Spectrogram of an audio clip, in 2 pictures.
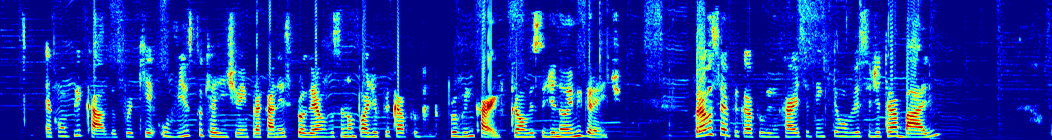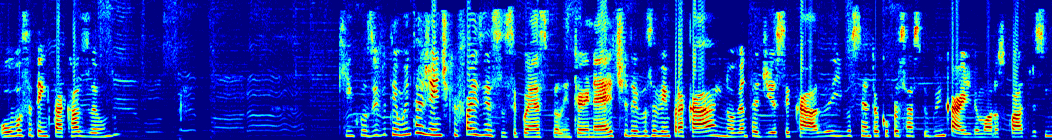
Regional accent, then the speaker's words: Brazil; Dele, ah, de onde você é? Eu falei, ah, sou do Brasil.

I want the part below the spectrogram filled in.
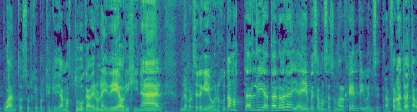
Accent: Calzada, Buenos Aires, Argentina; Yo soy de Calzada, entonces les contaba hace ratito a mis compañeros cómo yo los conocí a ustedes.

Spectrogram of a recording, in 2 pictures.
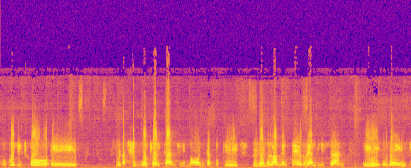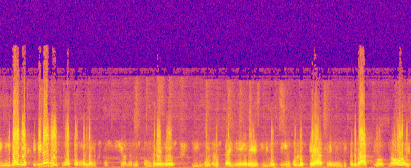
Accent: Mexico; muchas veces nos identifican como mexicanos

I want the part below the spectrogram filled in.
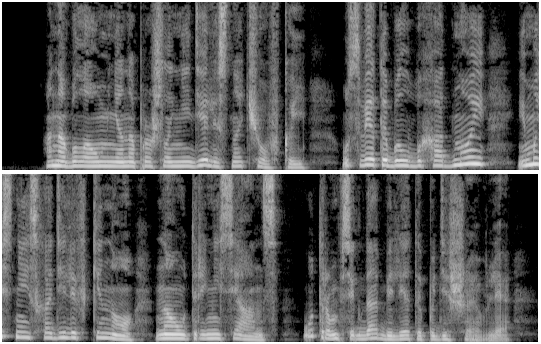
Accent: Bogolyubovo, Vladimir Oblast, Russia; now in Moscow, Russia; я тоже родом из Боголюбова. Работаю в Москве, в одной семье уже 6 лет.

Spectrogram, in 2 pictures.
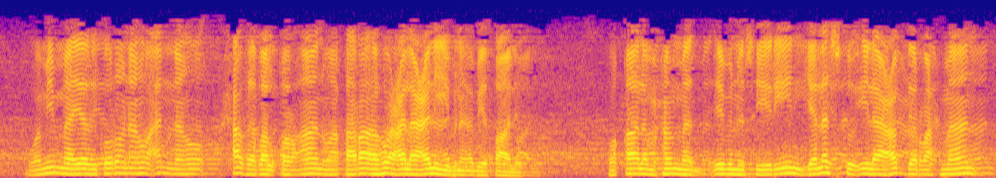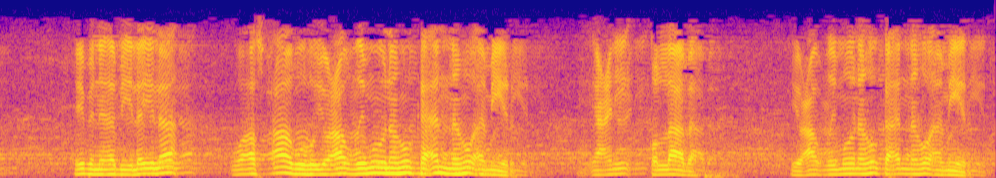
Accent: Yemen; أما عندنا في اليمن

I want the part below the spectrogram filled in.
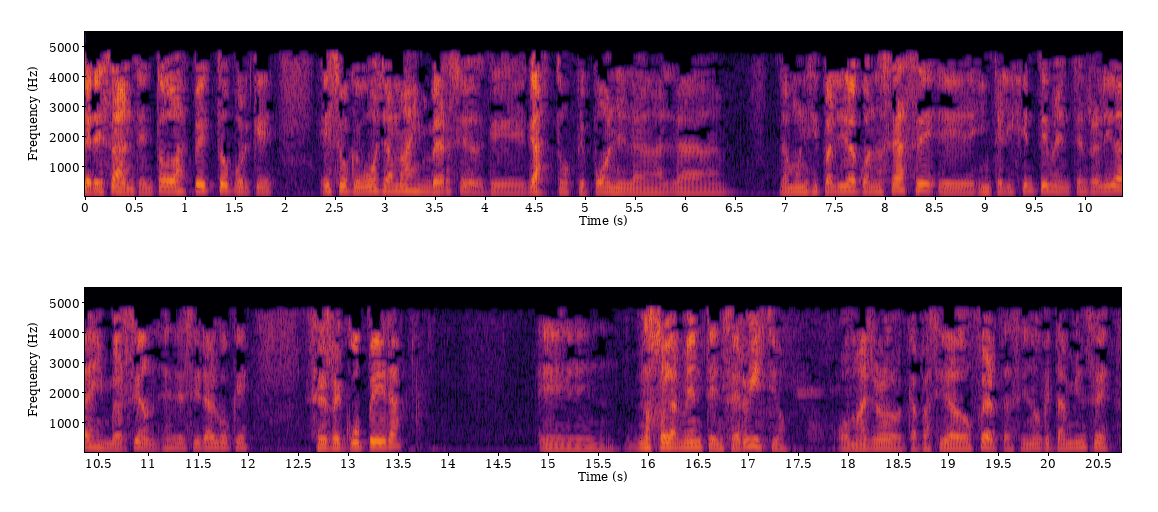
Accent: Río Cuarto, Córdoba, Argentina; Río Cuarto, mi pueblo natal, Coronel Baigorria.

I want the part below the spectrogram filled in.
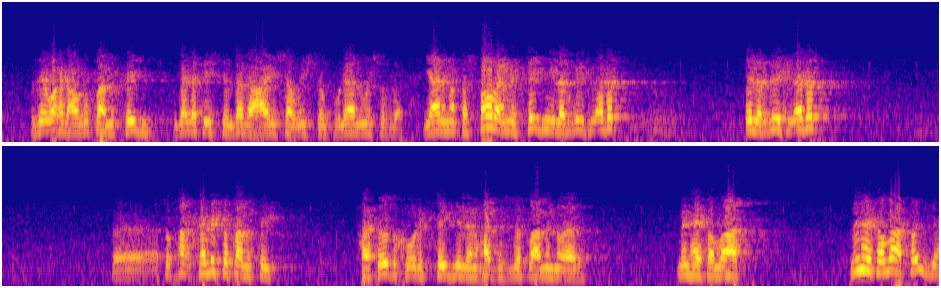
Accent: Egypt; ما عندنا في مصر كتير كله زعيمه

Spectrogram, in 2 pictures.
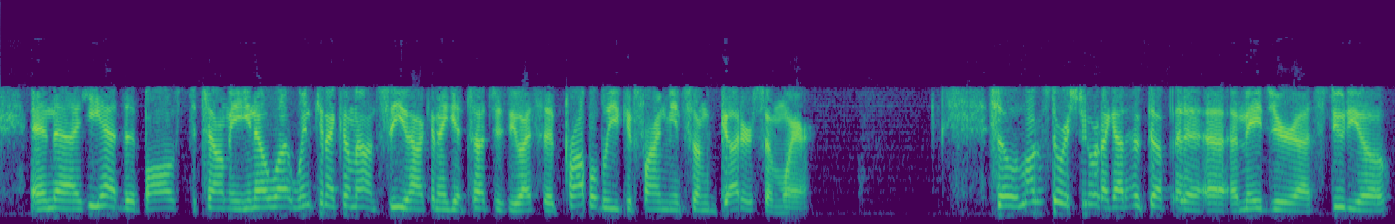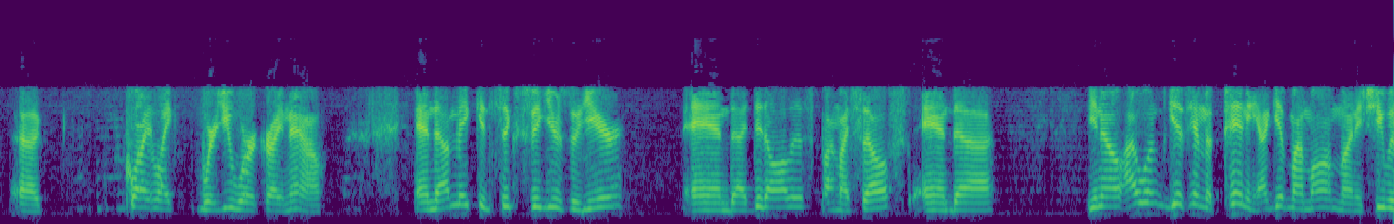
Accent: Wichita, Kansas, United States; born there; I was born in Kansas, Wichita, Kansas

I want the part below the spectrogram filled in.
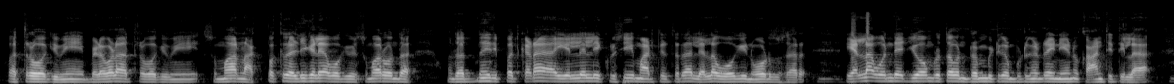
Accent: Padugur, Karnataka, India; ನಾವು 9th class ವಿದ್ಯಾಭ್ಯಾಸ ಮಾಡಿವಿ ಸರ್. ನಮ್ಮ ಪಡುಗೂರಿನಲ್ಲೇ ಓದಿ 9th class ವಿದ್ಯಾಭ್ಯಾಸ ಮಾಡಿ ಪಡುಗೂರು ಮುಗಿದ ಮೇಲೆ

